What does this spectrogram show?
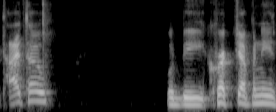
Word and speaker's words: Taito: not sway the vote taito would be the correct Japanese pronunciation so I think it's time the poll is closed it's time to blow up area 51.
